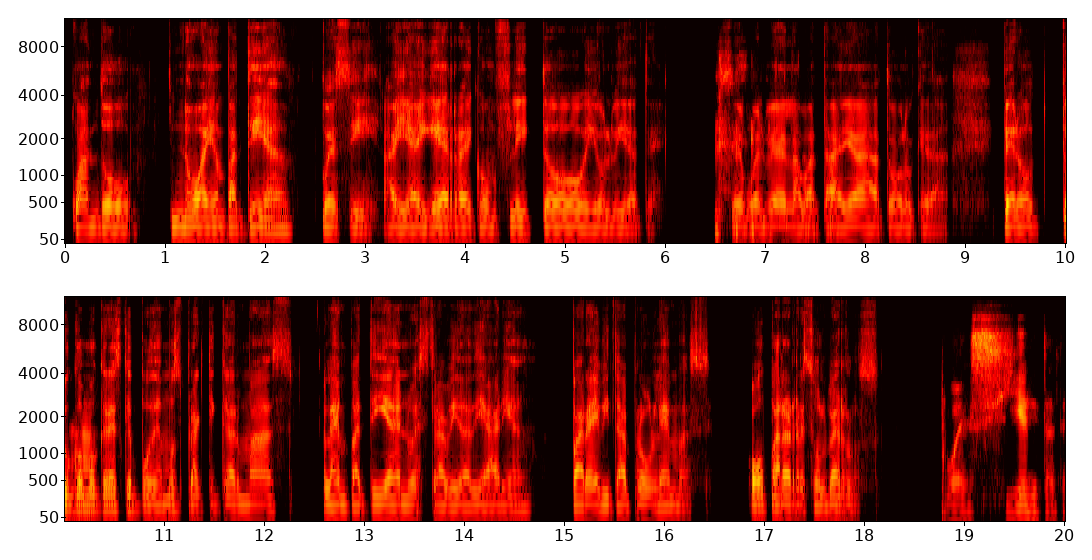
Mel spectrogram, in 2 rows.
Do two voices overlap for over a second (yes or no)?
no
